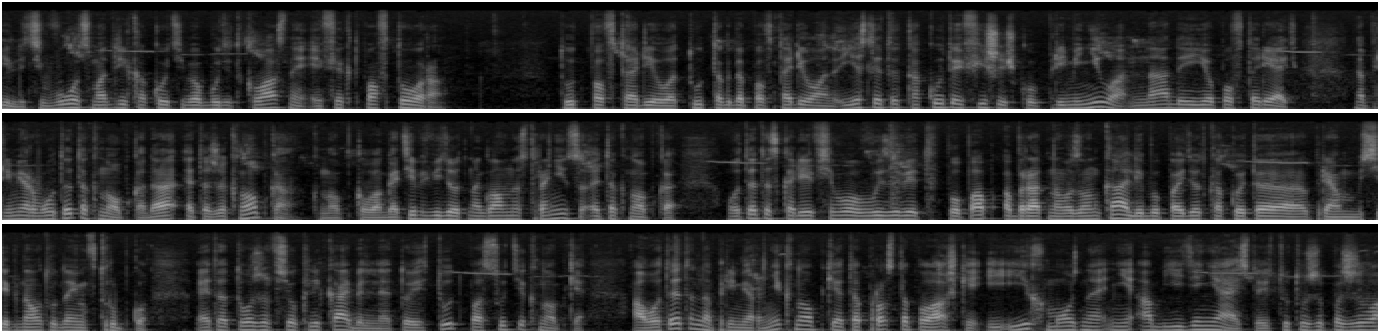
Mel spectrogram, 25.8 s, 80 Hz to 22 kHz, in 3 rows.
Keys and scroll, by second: 1.9 space, 8.7 shift+p, 16.0 super+z, 17.1 super+z, 19.1 super+z, 20.1 space, 22.8 shift+p, 24.7 super+z.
